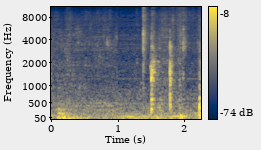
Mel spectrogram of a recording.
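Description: Hot water poured from a plastic container into a plastic bowl of fufu, faintly splashing at first, then a few sharp clicks and knocks in the second half.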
